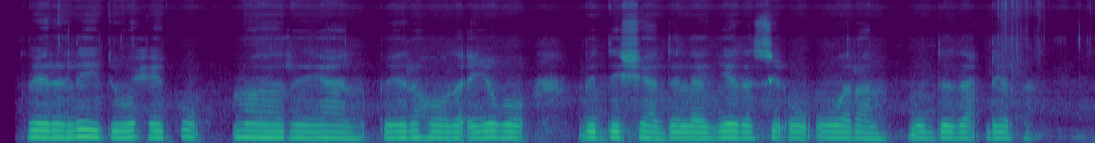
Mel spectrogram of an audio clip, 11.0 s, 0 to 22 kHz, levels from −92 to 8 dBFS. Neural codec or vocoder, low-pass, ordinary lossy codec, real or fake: none; none; none; real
